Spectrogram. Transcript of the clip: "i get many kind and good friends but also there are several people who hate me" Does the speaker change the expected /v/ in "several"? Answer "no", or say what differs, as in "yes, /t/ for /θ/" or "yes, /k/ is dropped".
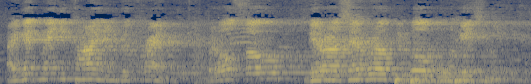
no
